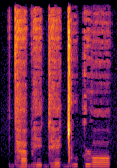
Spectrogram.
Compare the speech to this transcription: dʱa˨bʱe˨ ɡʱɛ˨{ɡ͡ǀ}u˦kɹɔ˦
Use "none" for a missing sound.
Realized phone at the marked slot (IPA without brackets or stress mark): ɡ͡ǀ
